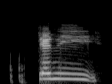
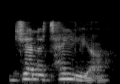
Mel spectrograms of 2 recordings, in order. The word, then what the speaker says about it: genitalia: Mispronouncing with a hard G. Genny... Melchior corrects his pronunciation. Genitalia.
